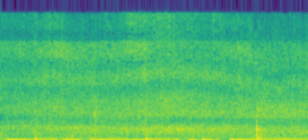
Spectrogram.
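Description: Syrup poured onto hot şöbiyet pastry fresh from the oven sizzles steadily, a soft crackling hiss over the whole moment with faint low tones beneath.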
